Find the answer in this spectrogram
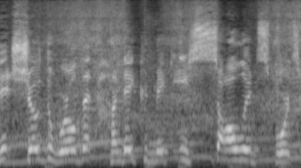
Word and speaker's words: Hyundai: product to dust a Hyundai and remember it rhymes with Sunday here's an example of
